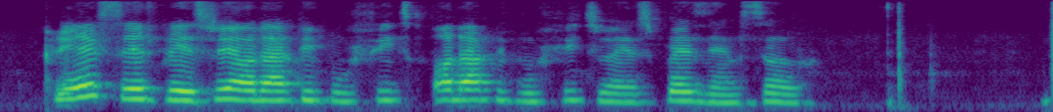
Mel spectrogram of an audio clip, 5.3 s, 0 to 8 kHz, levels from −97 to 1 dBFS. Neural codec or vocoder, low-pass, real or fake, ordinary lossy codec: codec, 16 kHz, 4 kbps, FreqCodec, smaller model; none; fake; none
